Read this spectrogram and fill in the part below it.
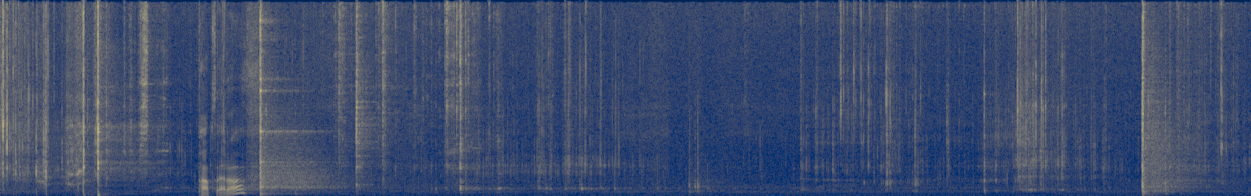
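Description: Metal and glass clink on a table.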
